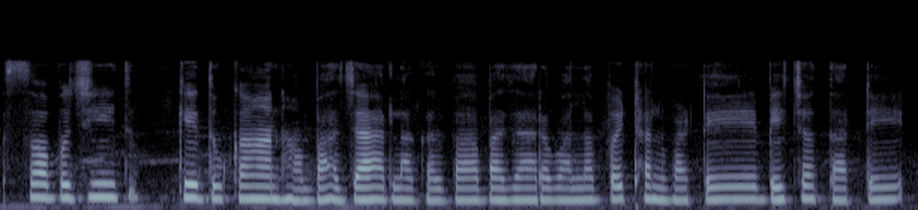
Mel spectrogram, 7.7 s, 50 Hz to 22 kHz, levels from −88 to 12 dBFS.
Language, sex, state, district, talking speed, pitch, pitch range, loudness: Hindi, female, Uttar Pradesh, Ghazipur, 110 wpm, 195 Hz, 190-205 Hz, -31 LUFS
